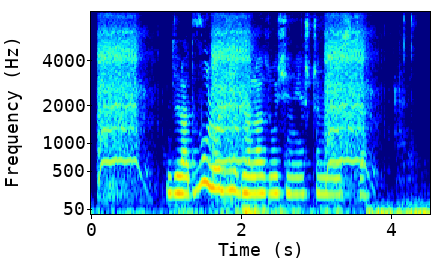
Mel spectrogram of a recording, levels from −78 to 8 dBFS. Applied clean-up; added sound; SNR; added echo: none; Tools; 7 dB; none.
